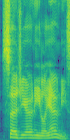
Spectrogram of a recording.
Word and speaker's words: Sergio Leone: And even when it came out at the time, Sergio Leone saw it.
